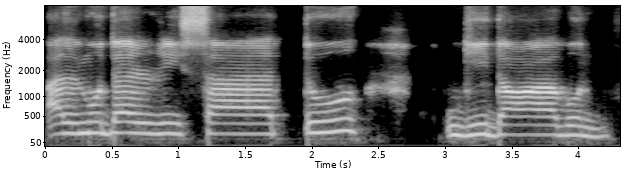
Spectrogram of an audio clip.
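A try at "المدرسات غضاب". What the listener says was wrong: হ্যাঁ বহুবচনটার জন্য আমি লম্বা করে বলতে বলেছি।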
